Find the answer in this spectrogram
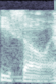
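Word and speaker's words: Tso: This sucks with a silent T in front of it. I had a friend that used to just go General T-So every time he said that.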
